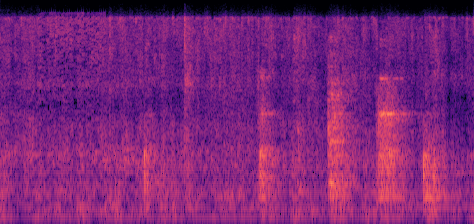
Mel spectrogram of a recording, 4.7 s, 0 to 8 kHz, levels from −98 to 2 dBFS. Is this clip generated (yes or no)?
no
